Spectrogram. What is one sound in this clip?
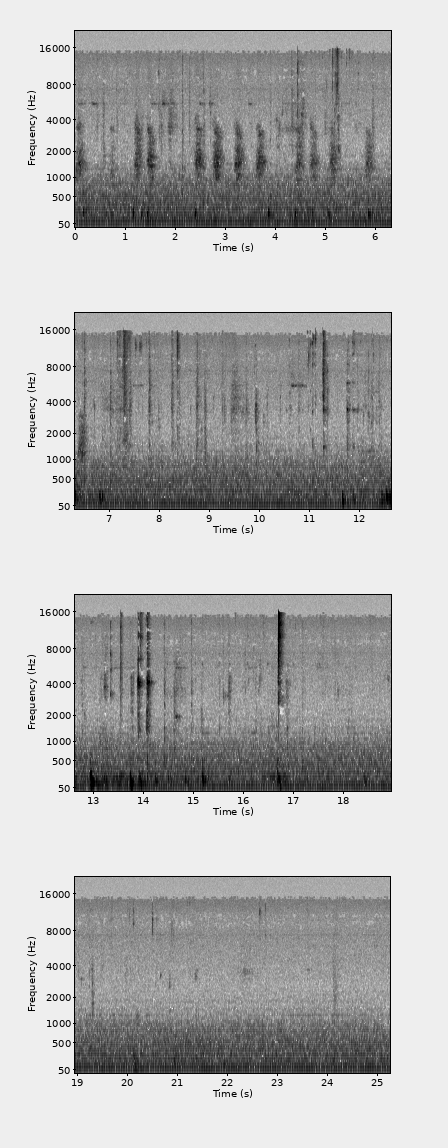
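A young woman chews food with wet, crunchy sounds close up.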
